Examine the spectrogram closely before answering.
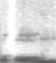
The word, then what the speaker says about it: ओम: ओम का उच्चारण करेंगे इसमें तीन लेटर का इस्तेमाल रहता है अ उ और म यानी पेट से स्टार्टिंग में जब ओम का उच्चारण शुरू करेंगे तो आपका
